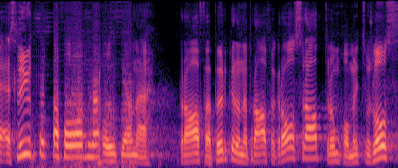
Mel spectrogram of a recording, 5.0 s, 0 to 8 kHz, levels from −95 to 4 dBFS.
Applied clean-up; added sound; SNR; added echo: neural separator model SepFormer DNS4.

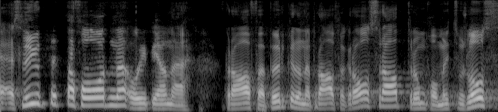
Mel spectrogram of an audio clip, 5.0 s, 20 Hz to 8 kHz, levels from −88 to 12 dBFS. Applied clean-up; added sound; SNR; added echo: neural mask model Resemble Enhance denoiser.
